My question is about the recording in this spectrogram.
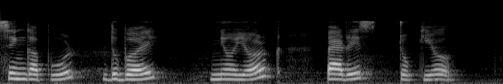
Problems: none marked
